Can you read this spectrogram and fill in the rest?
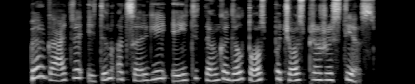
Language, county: Lithuanian, Klaipėda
